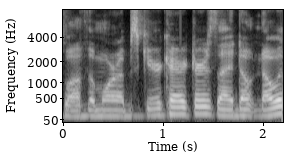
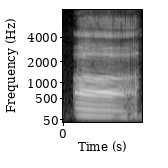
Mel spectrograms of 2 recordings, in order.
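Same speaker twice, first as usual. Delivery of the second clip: ordinary talk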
